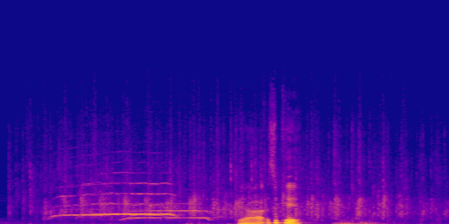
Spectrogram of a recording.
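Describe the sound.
An audience claps steadily for several seconds for a named contestant in an applause vote, a sustained high whoop rising over the applause early on, while a voice speaks briefly partway through before the clapping tapers off.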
